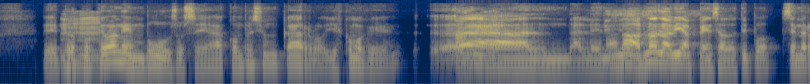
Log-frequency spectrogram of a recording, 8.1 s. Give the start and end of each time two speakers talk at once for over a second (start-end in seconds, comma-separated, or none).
5.9-7.1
